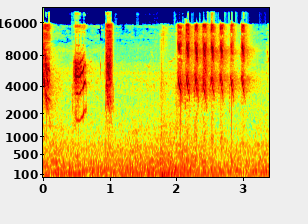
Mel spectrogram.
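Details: Female double-collared seedeater calling to stir up males: three separate high chirps, a pause, then a quick even run of about eight sharp, very high notes.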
